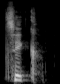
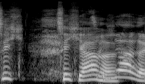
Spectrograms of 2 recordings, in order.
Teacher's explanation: Am Ende des Wortes IG wird wie ICH ausgesprochen. · Shown in: second take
